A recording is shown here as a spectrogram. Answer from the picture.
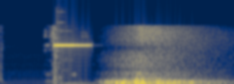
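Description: Logo-animation sound effects: a short high beep about half a second in, then a loud rushing noise with a deep rumble that fades near the end.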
